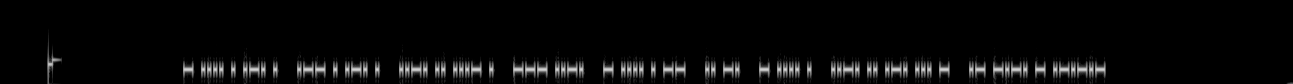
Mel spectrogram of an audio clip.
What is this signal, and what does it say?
Morse code, heard as a keyed tone, about 40 wpm, 700 Hz. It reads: THERE WERE FIVE OF THEM IN THE FIRST ACT.
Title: Sentences from Top 1000 Words - Review Part 2 - 40wpm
